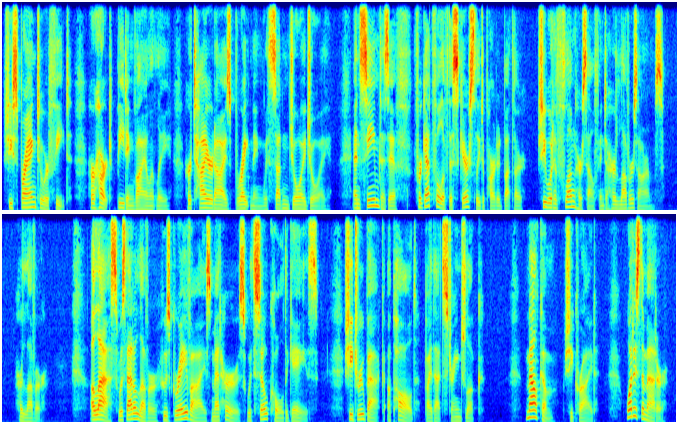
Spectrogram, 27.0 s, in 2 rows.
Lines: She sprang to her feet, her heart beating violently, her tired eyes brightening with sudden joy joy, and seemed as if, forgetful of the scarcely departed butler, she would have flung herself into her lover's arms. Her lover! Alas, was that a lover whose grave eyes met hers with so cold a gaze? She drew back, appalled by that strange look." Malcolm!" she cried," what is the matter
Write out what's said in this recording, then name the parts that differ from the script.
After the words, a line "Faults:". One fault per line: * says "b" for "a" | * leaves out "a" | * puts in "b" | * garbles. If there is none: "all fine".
She sprang to her feet, her heart beating violently, her tired eyes brightening with sudden joy joy, and seemed as if, forgetful of the scarcely departed butler, she would have flung herself into her lover's arms. Her lover! Alas, was that a lover whose grave eyes met hers with so cold a gaze? She drew back, appalled by that strange look." Malcolm!" she cried," what is the matter
Faults:
all fine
